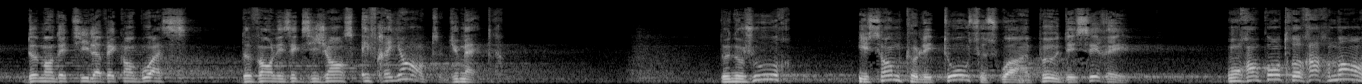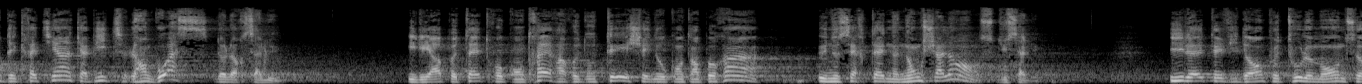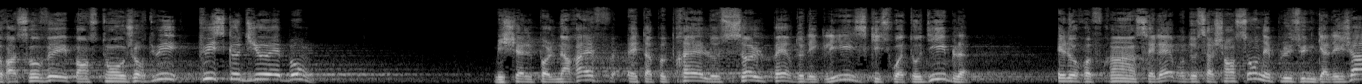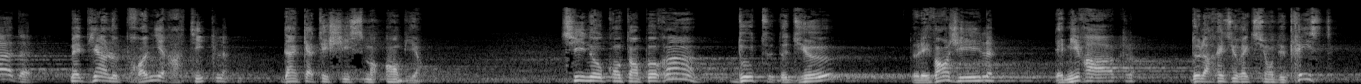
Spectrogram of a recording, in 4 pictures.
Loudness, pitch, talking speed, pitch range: -22 LUFS, 155 Hz, 125 wpm, 135-205 Hz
